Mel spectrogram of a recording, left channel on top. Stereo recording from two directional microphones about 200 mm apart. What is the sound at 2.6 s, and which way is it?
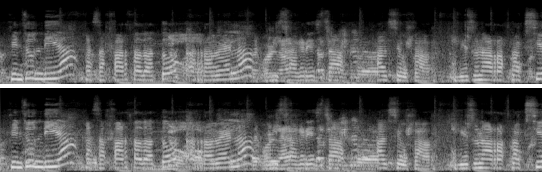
Speech, 20° right (ahead or behind).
